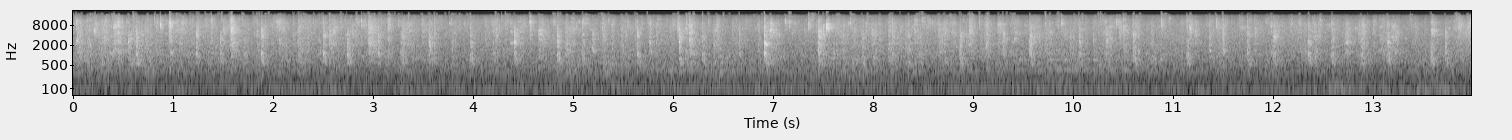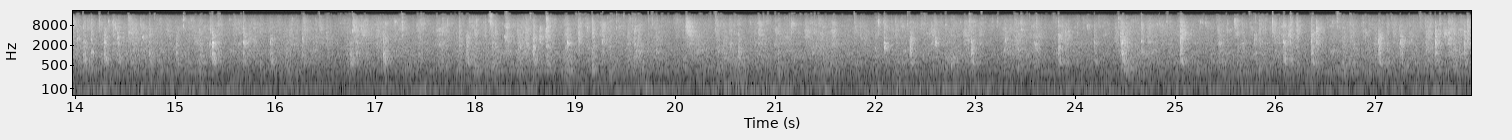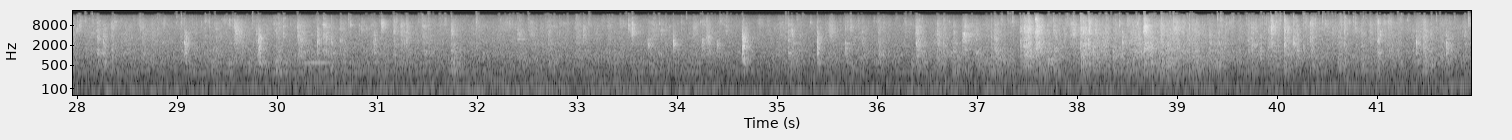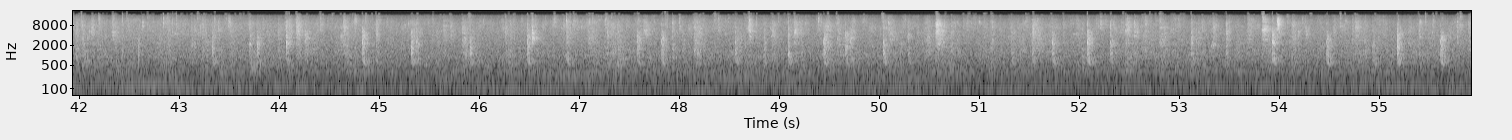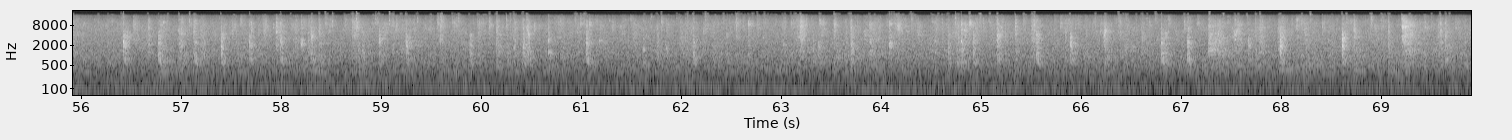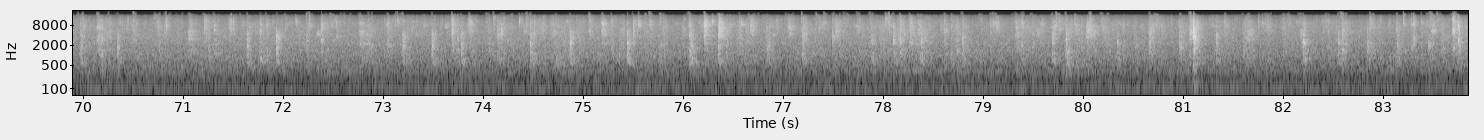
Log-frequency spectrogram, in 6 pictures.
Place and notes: Salina St., Blackland, TX, USA - Rain after Eclipse
Recorded with a pair of DPA4060s and a Marantz PMD661
9 March, 19:30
